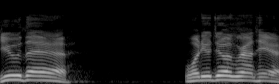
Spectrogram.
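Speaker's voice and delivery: booming, high call from afar. Someone calls out from a distance at a stranger walking up, booming voice. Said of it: "in a booming voice".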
